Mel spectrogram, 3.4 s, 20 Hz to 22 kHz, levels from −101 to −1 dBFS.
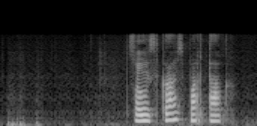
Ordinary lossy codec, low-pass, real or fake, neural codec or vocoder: none; 7.2 kHz; fake; codec, 16 kHz, 1 kbps, FunCodec, trained on Chinese and English, 50 frames a second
